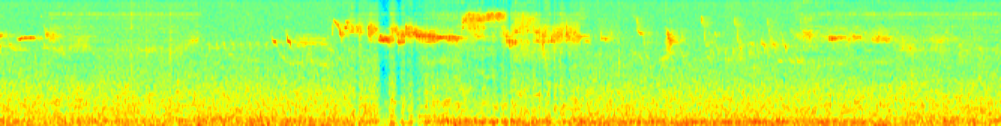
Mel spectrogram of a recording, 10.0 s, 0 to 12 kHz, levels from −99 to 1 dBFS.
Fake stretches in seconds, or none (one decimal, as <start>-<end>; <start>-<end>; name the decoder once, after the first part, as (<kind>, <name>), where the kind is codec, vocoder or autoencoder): 0.5-2.0 (codec, SNAC); 3.5-5.8; 8.0-10.0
